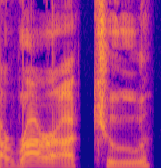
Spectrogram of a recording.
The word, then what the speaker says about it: Raraku: Most of the statues are located along the Rano Rakur, uh, Raraku. Sorry, I, I'm I'm butchering this this language to pieces here.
